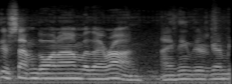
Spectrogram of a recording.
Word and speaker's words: Iran: I think Iran is, or Iran, sorry, the right way to say it is Iran, is going to be an interesting location.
